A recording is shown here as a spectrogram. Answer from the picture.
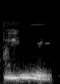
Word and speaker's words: pluie: Non, pluie. Pluie. Pluie. Tu dois faire U et I. Alors ta bouche doit faire vic.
